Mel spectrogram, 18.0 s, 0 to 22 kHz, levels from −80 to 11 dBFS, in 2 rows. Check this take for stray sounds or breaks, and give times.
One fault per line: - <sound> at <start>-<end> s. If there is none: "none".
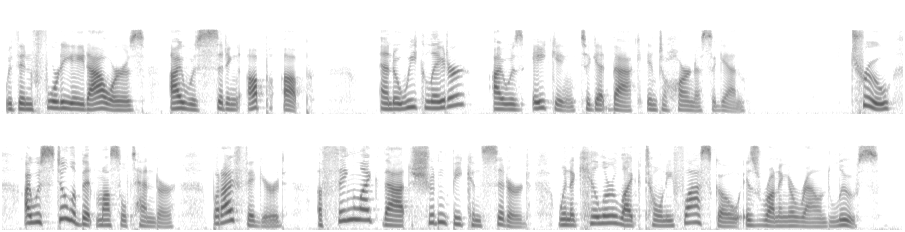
none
